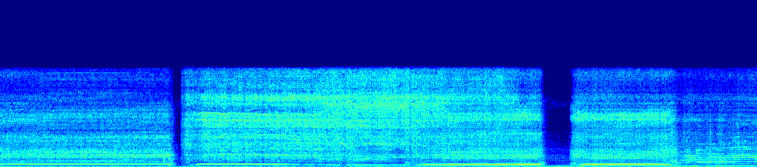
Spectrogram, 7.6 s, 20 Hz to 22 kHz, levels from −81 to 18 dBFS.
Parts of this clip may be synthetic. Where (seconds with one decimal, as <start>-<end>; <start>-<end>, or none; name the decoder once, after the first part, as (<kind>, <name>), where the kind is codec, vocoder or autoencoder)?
0.0-0.4 (codec, SNAC); 3.5-7.6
